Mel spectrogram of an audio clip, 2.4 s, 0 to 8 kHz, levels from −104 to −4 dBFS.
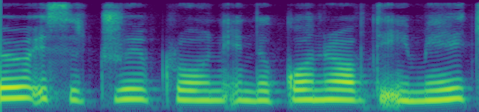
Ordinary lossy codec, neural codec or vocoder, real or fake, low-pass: none; codec, 24 kHz, 3.1 kbps, DualCodec; fake; 7.2 kHz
